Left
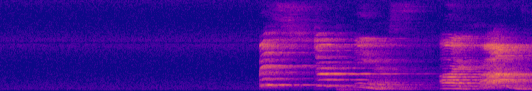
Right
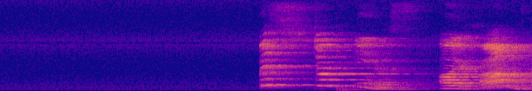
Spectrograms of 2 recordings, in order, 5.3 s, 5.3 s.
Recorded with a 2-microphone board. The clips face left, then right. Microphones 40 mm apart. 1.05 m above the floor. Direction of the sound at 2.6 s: 25° left (ahead or behind).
